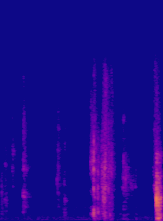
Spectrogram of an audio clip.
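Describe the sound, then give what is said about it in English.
Tarot cards being shuffled: a few light taps and flicks, then two brief papery riffling bursts, the second one louder. No one speaks. “I'm going to shuffle a little bit, and then I'm going to”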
